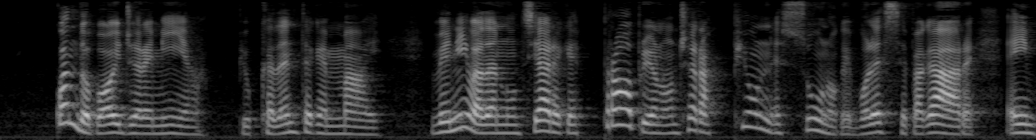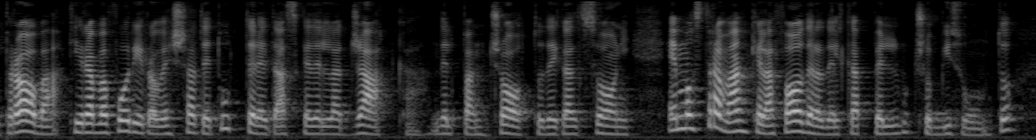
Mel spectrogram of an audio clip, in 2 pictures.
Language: Italian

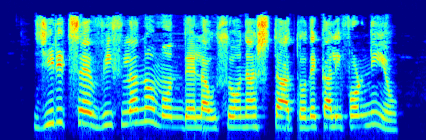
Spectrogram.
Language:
Esperanto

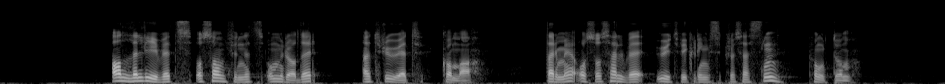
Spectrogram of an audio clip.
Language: Norwegian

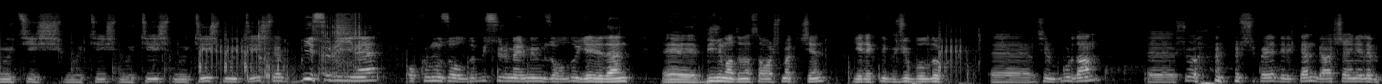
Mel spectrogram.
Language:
Turkish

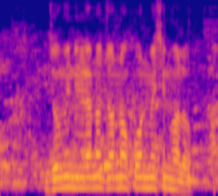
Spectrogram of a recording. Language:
Bangla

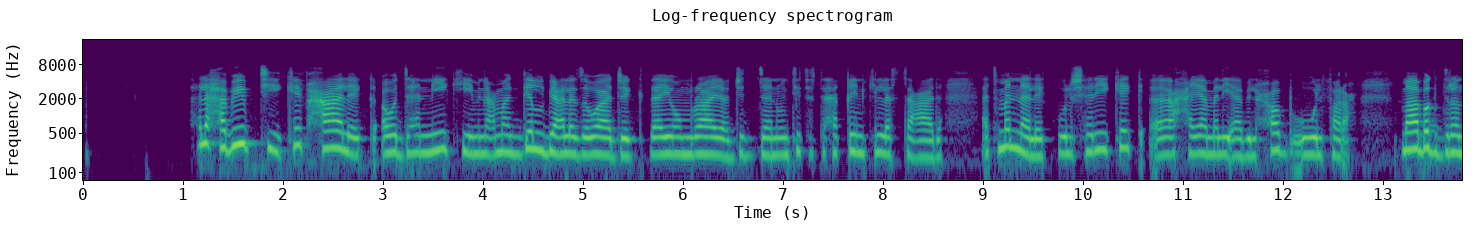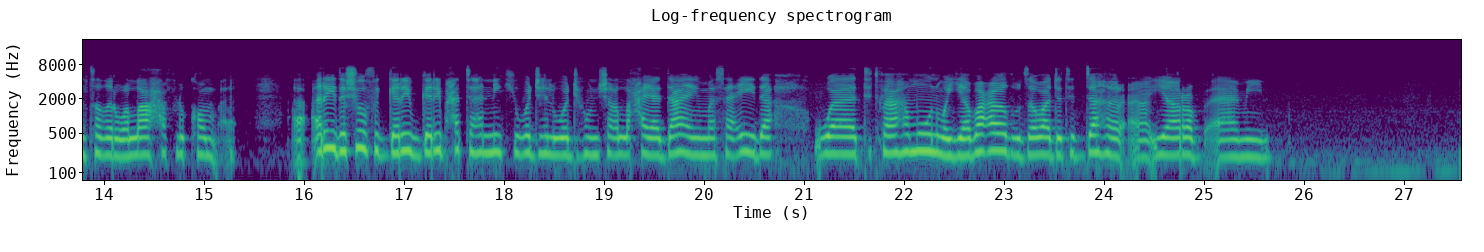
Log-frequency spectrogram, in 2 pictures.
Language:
Omani Arabic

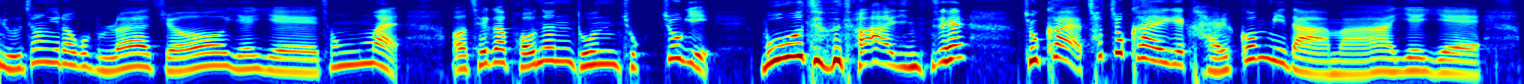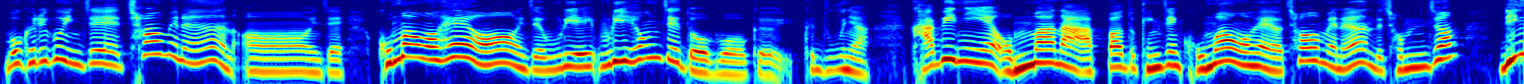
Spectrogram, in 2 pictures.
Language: Korean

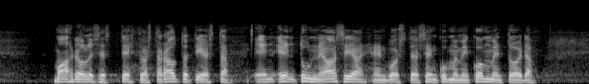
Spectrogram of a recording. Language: Finnish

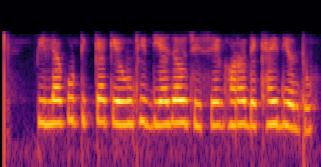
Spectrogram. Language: Odia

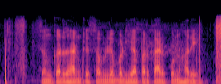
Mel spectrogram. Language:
Chhattisgarhi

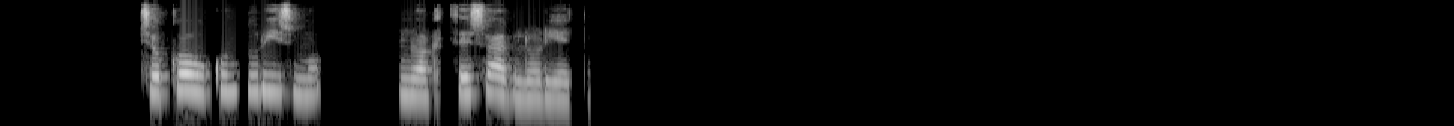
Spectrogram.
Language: Galician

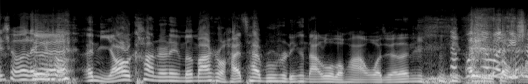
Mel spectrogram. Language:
Chinese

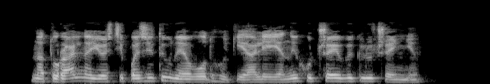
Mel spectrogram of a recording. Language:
Belarusian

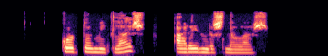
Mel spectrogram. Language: Mari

